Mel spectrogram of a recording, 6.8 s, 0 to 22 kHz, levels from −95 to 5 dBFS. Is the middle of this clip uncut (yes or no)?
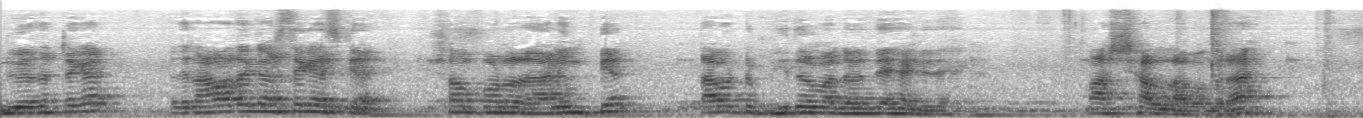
yes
